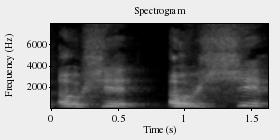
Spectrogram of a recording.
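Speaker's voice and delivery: mock alarm. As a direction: play a sudden scare. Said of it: "your heart drops and he goes".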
